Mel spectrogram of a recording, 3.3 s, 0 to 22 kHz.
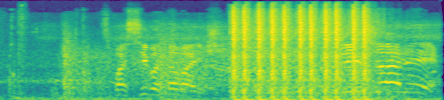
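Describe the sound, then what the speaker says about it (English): Machine gun and rifle fire in the Red Orchestra 2 World War II shooter, scattered shots early, then a rapid, evenly spaced automatic burst in the second half, loud and close. "This machine gunner just got shot by someone."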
